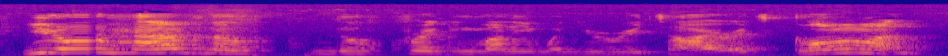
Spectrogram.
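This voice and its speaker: Amid noticeable background noise and audible room echo, a man uses a raised, projected voice at high pitch, speaking at a very slow pace with lively intonation and big swings in loudness. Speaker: activist and protest reporter. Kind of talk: casual chat. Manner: animated.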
